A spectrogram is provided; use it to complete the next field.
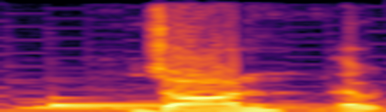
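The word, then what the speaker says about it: Jean: wish we had the other interactions with like john that's how you say his name and connie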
